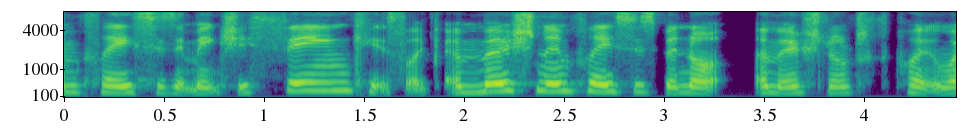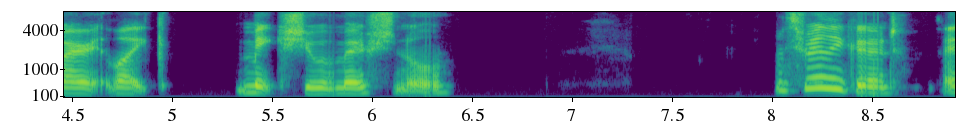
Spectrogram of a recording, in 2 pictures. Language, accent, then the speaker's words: English; United Kingdom; we are British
